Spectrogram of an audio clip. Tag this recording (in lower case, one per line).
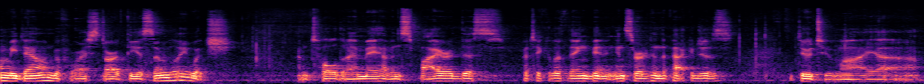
speech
